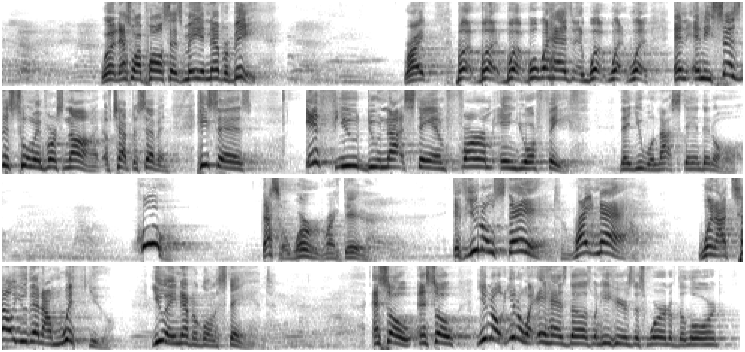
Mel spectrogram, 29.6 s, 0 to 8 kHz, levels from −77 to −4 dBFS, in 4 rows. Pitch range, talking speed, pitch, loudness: 225-320 Hz, 190 wpm, 275 Hz, -16 LUFS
